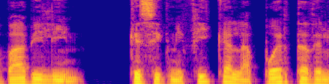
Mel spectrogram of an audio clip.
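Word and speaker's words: Bāb-ili: En Acadio, la lengua que hablaban sus habitantes se pronunciaba babilín, que significa la puerta de los dioses.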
